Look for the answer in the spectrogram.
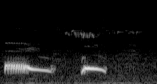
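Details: End of a spotted dove (cu gáy) cooing phrase: a long coo gliding downward, a short gap, then a shorter falling coo; recorded to stimulate slow-cooing captive doves.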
